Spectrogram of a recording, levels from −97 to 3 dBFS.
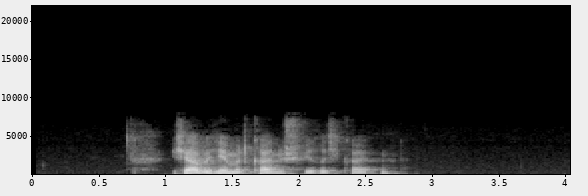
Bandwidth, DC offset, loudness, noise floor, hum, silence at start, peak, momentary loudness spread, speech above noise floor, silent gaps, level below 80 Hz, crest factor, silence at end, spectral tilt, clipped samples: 7.6 kHz; under 0.1%; -20 LUFS; -73 dBFS; none; 1.05 s; -2 dBFS; 20 LU; 53 dB; none; -62 dBFS; 22 dB; 1.3 s; -7 dB/octave; under 0.1%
